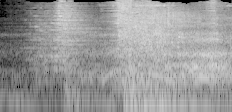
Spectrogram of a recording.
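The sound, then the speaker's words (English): A loud, heavy boom strikes against glass, with a first surge of noise followed by a bigger, sustained crash of rumbling, rattling sound. No one speaks. “They wait for you to stick your face right up against the glass. And then they give you a big fat boom.”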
